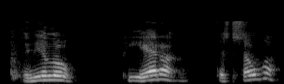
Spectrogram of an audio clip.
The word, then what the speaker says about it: Danilo Pereira da Silva: How are you pronouncing it, Jaffa? What are you giving us? Danilo Pereira da Silva.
